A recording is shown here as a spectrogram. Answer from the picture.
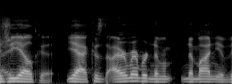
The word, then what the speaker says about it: Bjelica: How do you even say his name? – Bjelica. – Bjelica. Oh, my gosh. I knew that, too.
